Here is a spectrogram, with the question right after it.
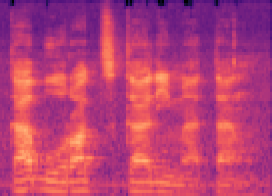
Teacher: Ada bagian yang lunak dan ada juga langit-langit yang keras. Nah, huruf kaf ini ditempelkan ke langit-langit yang lunak dan keras berbarengan ya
